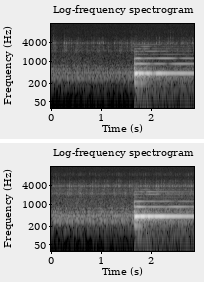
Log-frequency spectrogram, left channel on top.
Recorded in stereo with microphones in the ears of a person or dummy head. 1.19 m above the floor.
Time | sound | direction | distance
1.6 | a piano | centre (ahead or behind) | 1.0 m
